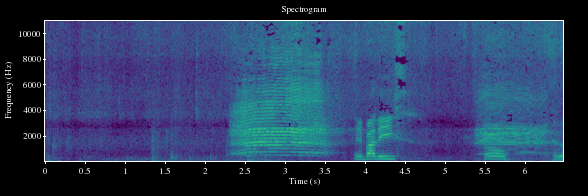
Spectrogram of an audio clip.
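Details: Sheep at Ewetopia Farms awaiting their feed during daily chores: one long, wavering, harmonic bleat lasting about a second, followed by short bursts of human speech against a quiet farmyard background.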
